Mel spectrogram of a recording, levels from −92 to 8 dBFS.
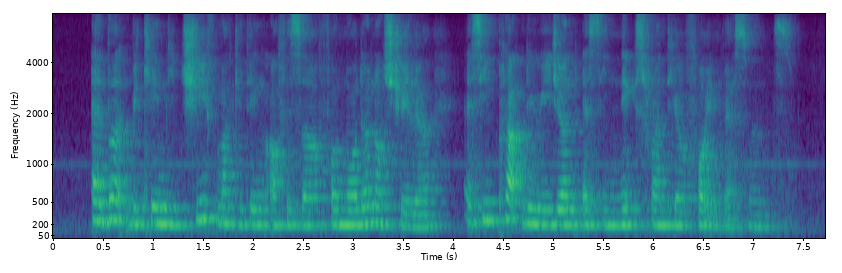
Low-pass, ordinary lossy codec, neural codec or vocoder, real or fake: none; none; none; real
